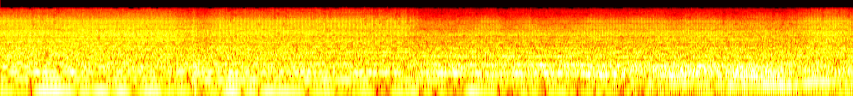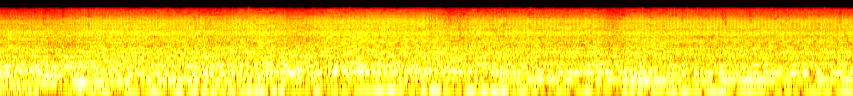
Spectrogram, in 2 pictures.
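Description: A motorcycle engine revs loudly, its pitch rising and falling as the bike shifts gears and slows for corners.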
